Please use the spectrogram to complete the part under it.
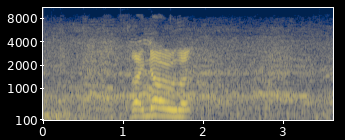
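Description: Steady roar of a rugby league stadium crowd at a Challenge Cup third-round match between Widnes Vikings and Leeds Rhinos, a constant wash of distant noise beneath a voice talking over it.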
